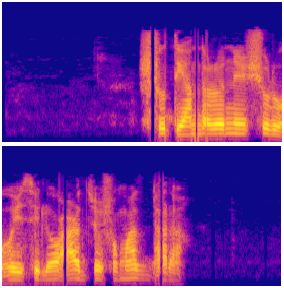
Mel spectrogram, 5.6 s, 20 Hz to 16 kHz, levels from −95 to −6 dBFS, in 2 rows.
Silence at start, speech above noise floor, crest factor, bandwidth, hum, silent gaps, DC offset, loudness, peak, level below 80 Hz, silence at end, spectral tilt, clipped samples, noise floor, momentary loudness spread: 1.4 s; 53 dB; 16 dB; 7.8 kHz; none; none; under 0.1%; -16 LUFS; -2 dBFS; -60 dBFS; 1 s; -3 dB/octave; under 0.1%; -68 dBFS; 8 LU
